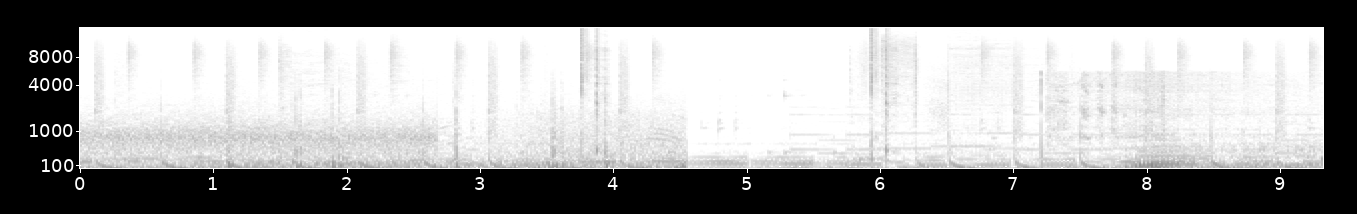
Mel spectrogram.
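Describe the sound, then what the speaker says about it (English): Car engine driving and revving in a car transporter trailer truck Android game, steady motor noise with bumps and clicks throughout, fairly loud, with game sound effects layered in. "Drive the vehicle safely."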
